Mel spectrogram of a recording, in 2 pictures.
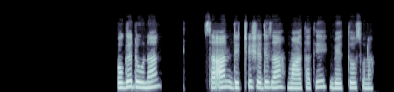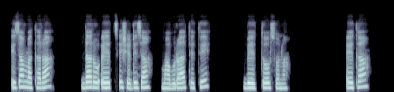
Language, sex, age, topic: Gamo, female, 25-35, government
